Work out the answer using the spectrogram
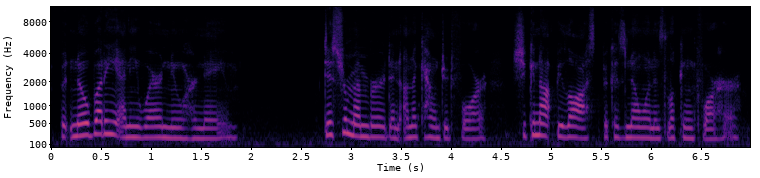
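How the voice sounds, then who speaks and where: A haunting storyteller reading literary prose. The voice is mid-pitched with a noticeable creak, grave and measured. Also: female voice. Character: solemn, haunting storyteller of a forgotten girl.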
